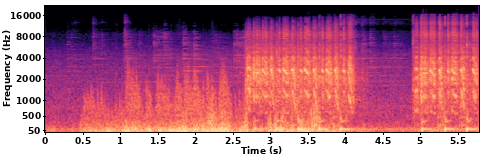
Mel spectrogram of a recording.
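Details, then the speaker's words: Turbo Yamaha YZ450F dirt bike with newly built engine, after timing reset, injectors and coil plugged back in, fuel system primed; two cranking bursts, catches a few uneven beats but won't run. "I actually did get this thing to stumble a little bit, but every time I tried to record a video, it literally did not want to start."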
